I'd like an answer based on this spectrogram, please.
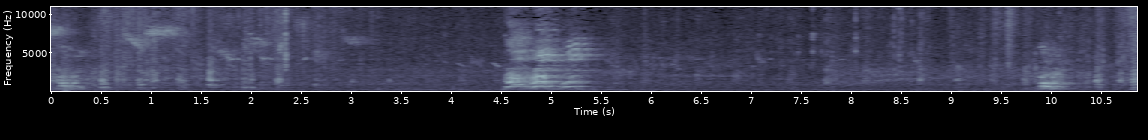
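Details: Two dogs, Ghira and Intense, playing outdoors on a spring morning; two short rough, broadband bursts of play noise stand out near the middle and end, with faint scattered clicks and a quiet background between them.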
